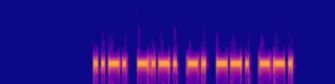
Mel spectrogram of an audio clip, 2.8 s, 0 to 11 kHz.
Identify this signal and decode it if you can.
Morse code, heard as a keyed tone, about 42 wpm, 700 Hz. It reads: FCNGG
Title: Code Groups - 5 Letters - 40wpm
